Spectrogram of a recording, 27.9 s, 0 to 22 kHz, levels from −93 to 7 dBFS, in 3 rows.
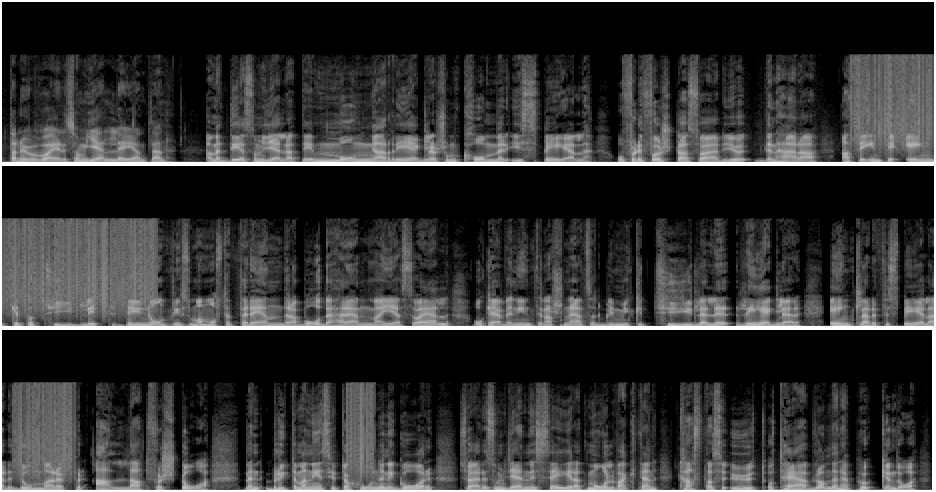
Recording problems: crackling; loud; from 8.5 to 11 s, at 19 s and at 22 s; 8 dB below the speech

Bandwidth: 14.5 kHz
